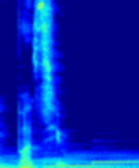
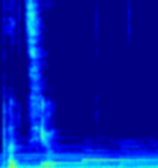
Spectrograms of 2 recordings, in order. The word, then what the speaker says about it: pursue: spelling आप देख सकते हैं पी यू आर एस यू ए इसे आप बोलेंगे पर्स्यू पर्स्यू नहीं पसिव ओके बोलिए एक बार मेरे साथ पर्स्यू अब इसका मीनिंग क्या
